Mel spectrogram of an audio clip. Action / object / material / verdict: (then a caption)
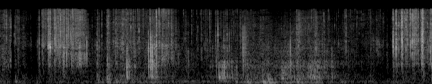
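scrape / soap shavings / soap / none. Thin, dry white soap slices and flakes, brittle solid pieces, are crushed and rubbed between the palms and fingers. The result is bright, crisp crunching and crinkling in uneven bursts, with louder surges near the start, around the middle, and at the end.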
